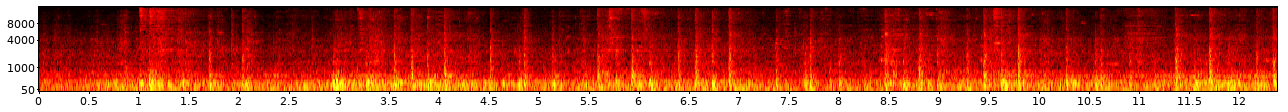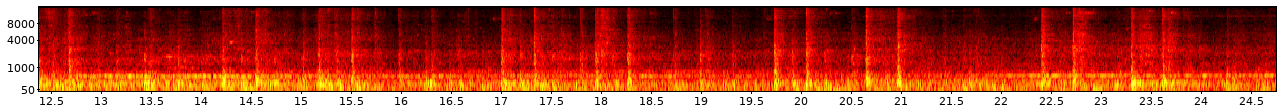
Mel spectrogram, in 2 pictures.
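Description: Wheels clatter and click over rail joints.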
